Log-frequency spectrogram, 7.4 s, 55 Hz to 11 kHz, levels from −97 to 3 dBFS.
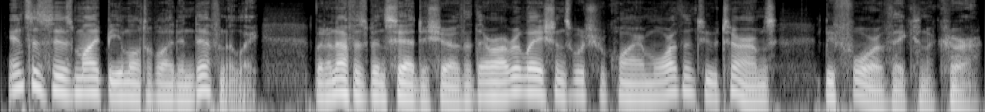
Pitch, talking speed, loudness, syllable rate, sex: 110 Hz, 210 wpm, -20 LUFS, 7.0 syllables/s, male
